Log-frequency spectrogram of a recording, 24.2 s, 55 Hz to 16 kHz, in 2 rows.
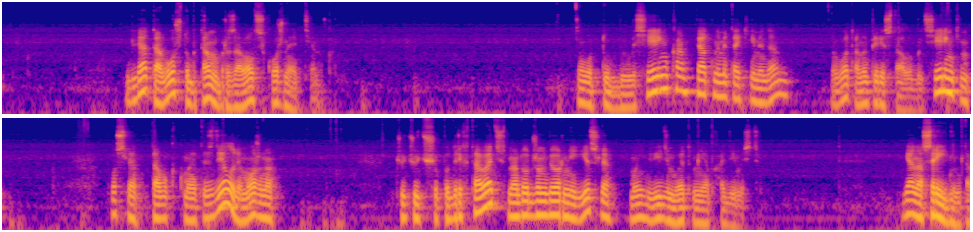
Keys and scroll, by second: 4.5 space, 7.0 space, 12.2 super+-, 14.7 o, 15.9 [.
